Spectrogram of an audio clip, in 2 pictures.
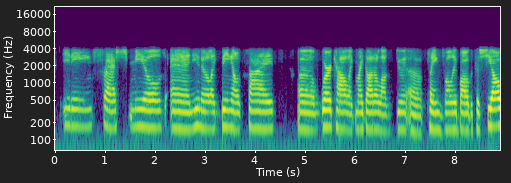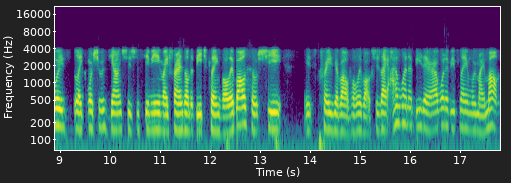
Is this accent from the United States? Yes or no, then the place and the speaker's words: no; Brazil; moved away; I grew up in Brazil, so I grew up in a country that you know, like uh, everything was natural back then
